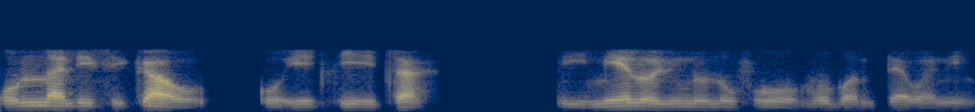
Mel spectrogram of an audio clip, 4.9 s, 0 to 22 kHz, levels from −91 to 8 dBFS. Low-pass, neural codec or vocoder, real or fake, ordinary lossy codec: 3.6 kHz; codec, 16 kHz, 0.9 kbps, LongCat-Audio-Codec; fake; none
